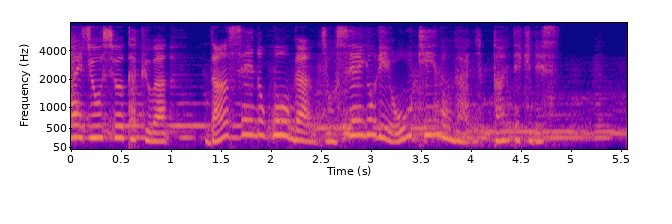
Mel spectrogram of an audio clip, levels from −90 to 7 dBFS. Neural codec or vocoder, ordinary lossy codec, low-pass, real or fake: autoencoder, 48 kHz, 32 numbers a frame, DAC-VAE, trained on Japanese speech; none; 7.2 kHz; fake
